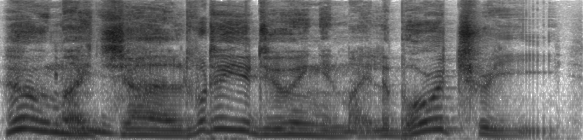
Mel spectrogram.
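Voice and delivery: loud theatrical mad scientist; hammed-up, booming villain voice; Doctor Hell voice. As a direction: scold an intruder with villainous relish. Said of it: "If we combine those voices".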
